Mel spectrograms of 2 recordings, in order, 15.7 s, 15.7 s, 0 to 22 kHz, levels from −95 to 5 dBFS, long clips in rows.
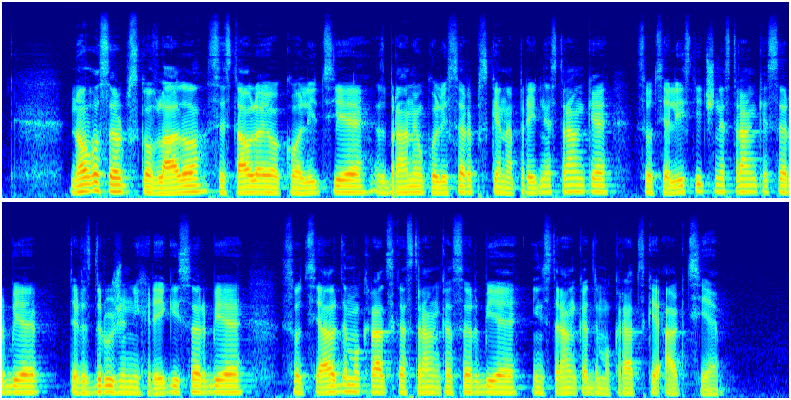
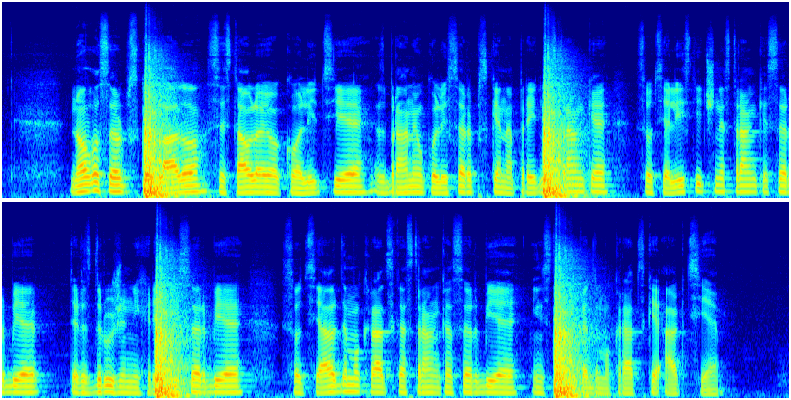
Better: first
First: none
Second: background sound (Slam / Car); 2 dB below the speech

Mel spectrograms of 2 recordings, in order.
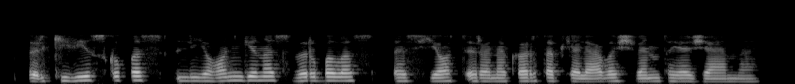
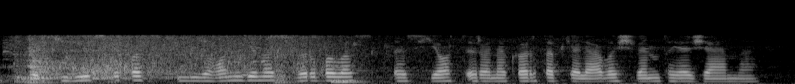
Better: first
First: none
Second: background sound (Toilet flush / Water); 7 dB below the speech

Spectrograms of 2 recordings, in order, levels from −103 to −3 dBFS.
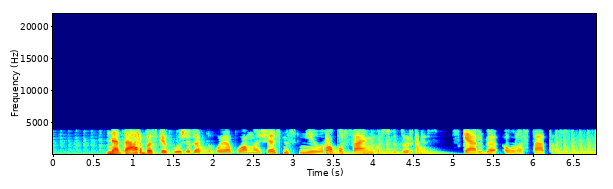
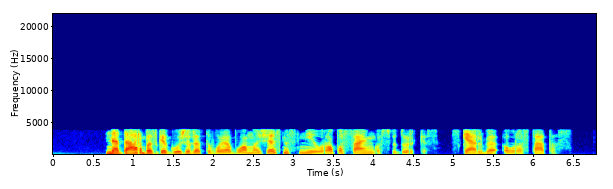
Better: second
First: noise reduction (classical method log-MMSE)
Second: none

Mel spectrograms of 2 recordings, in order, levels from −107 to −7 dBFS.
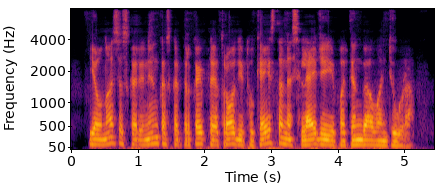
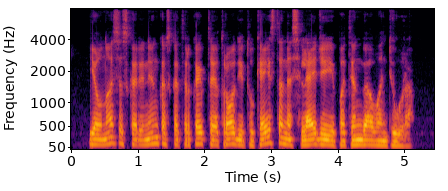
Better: second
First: noise reduction (neural mask model Resemble Enhance denoiser)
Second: none

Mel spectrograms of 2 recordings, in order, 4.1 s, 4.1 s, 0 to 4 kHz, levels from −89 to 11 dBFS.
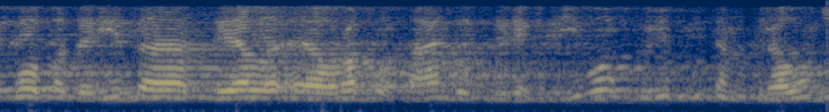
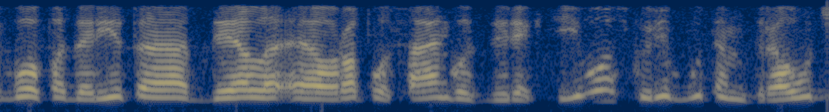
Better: second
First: room echo; dies away in 1.5 s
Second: none

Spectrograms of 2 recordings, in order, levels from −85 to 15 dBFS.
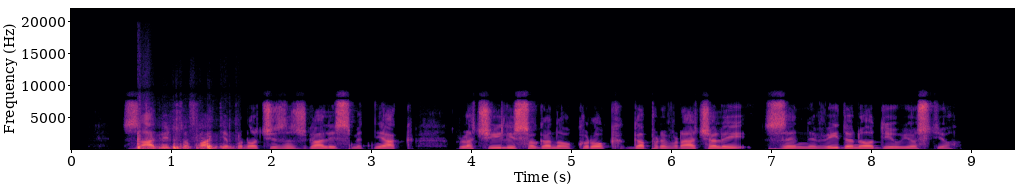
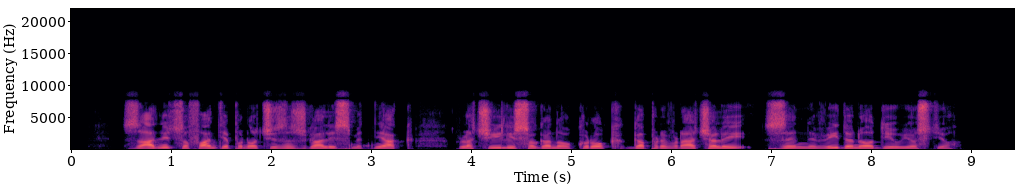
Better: second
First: noise reduction (neural mask model RNNoise)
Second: none

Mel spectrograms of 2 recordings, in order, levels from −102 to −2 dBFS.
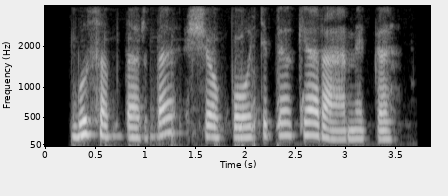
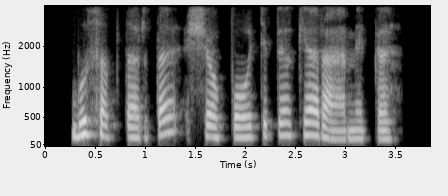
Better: second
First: noise reduction (neural separator model SepFormer DNS4)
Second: none

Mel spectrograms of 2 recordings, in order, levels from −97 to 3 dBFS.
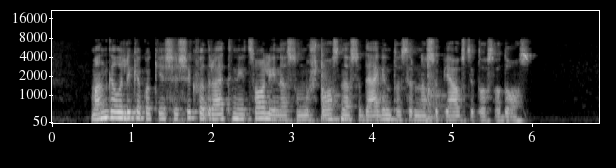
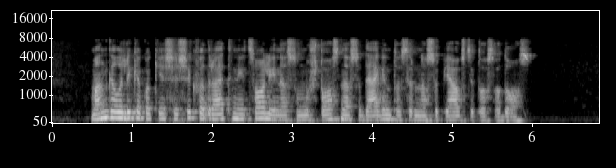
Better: second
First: background sound (Snare drum); 18 dB below the speech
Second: none

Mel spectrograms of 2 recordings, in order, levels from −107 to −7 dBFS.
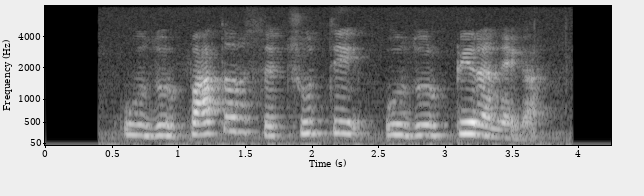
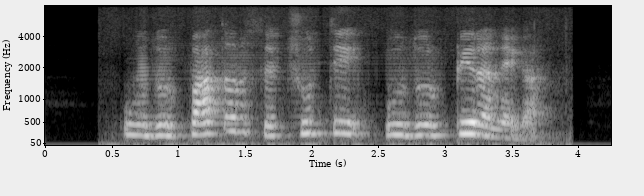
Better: first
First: none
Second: noise reduction (neural separator model SepFormer DNS4)

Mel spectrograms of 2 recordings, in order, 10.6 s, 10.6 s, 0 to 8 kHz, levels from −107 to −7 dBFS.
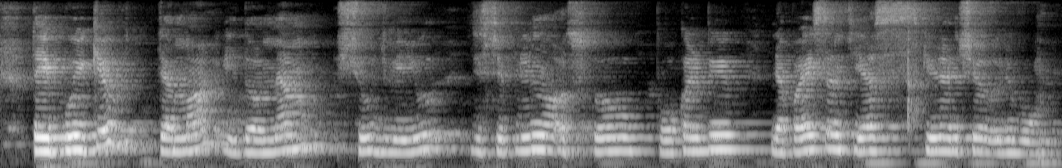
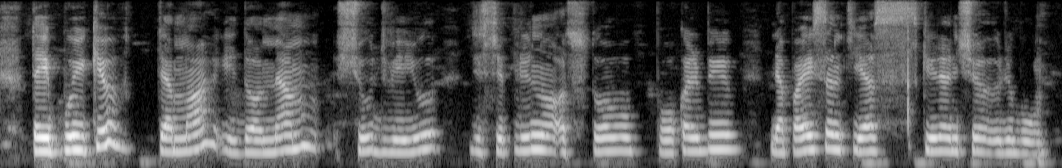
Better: second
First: room echo; dies away in 0.8 s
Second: none

